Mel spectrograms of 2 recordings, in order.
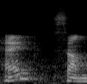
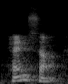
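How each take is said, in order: First: হ্যান্ডসাম in two separate beats, হ্যান্ড, সাম; two-syllable demo. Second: Said in the usual way. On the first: Shown as a demonstration. Teacher shows two syllables, হ্যান্ডসাম split in two. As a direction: leave a little gap before সাম in হ্যান্ডসাম. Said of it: "দুটো অক্ষর আছে না?". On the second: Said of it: "হ্যান্ড যোগ সাম".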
